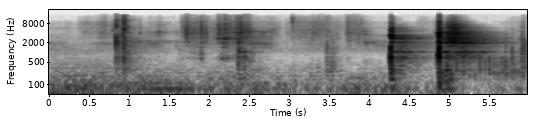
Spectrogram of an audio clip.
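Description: Hammer striking a steel brake rotor to knock it off the wheel bearing hub: a few lighter knocks, then two loud clanging strikes about four and five seconds in, the rotor ringing after each.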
